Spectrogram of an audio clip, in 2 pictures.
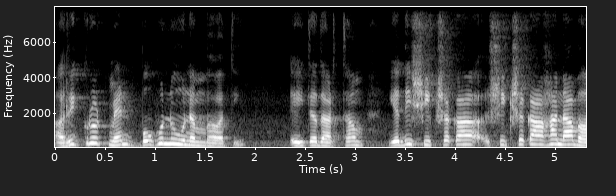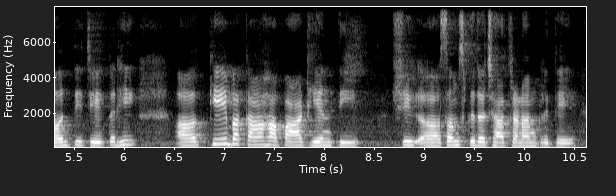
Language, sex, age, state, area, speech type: Sanskrit, female, 30-45, Tripura, urban, spontaneous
